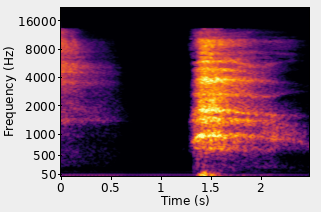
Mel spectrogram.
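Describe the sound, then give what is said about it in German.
A deep breath in and out: a soft, airy inhale fades away, and after a short pause a louder, breathy exhale rushes out and slowly tapers, like a long sigh. “Einmal tief ein- und ausatmen.”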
